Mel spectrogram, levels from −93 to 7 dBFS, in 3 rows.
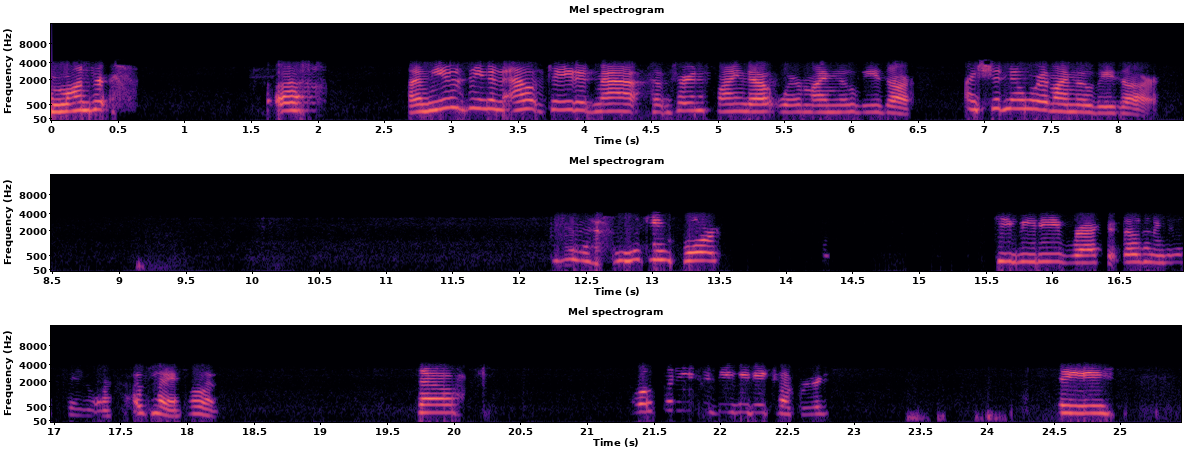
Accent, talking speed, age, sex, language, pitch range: American, 100 wpm, 40-59, female, English, 245-310 Hz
